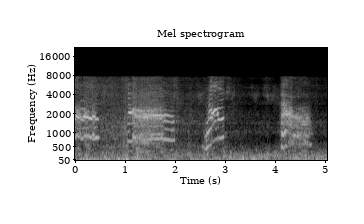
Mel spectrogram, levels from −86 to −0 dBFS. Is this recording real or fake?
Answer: fake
